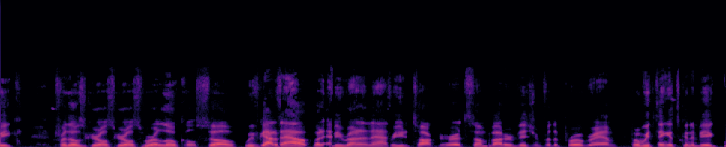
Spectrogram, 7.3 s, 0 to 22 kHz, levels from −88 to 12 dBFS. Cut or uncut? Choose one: cut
